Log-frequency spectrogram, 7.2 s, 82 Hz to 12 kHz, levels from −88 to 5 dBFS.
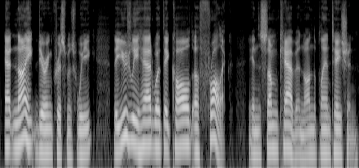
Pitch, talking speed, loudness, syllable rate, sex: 145 Hz, 160 wpm, -19 LUFS, 4.5 syllables/s, male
